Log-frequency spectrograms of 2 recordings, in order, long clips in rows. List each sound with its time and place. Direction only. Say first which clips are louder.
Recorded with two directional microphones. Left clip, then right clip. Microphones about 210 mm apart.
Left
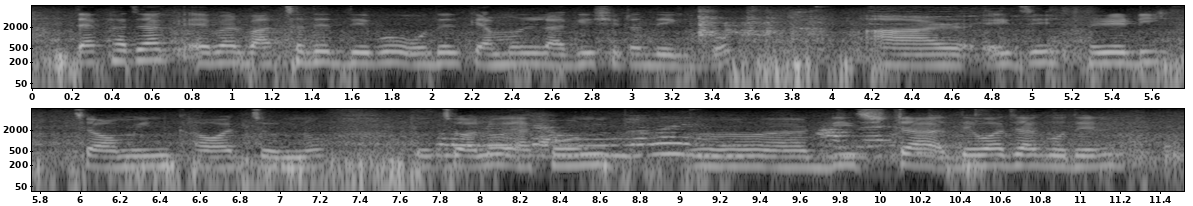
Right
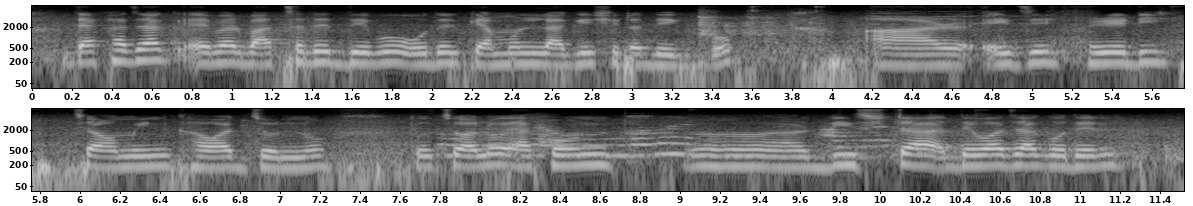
0.2 s speech: right 10 dB; 15° right (ahead or behind)
9.3 s speech: right 6 dB; 15° right (ahead or behind)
